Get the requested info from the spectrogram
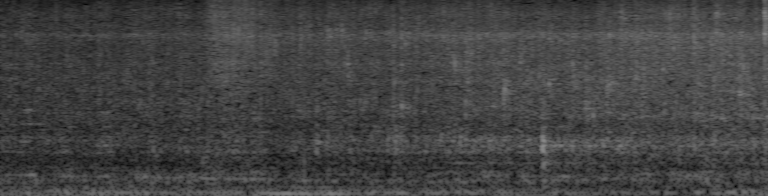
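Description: Raw chicken pieces sizzling as they are laid into hot oil in a frying pan, a steady hiss that gets louder about a second and a half in.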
